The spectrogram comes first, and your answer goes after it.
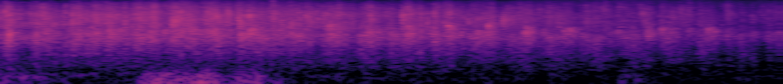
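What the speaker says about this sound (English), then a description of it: "I think sir deserves a big round of applause." An audience at an endowment lecture on advanced technologies and warfare applauds the lecturer, a faint, distant, sustained patter of clapping with a brief low murmur early on.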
